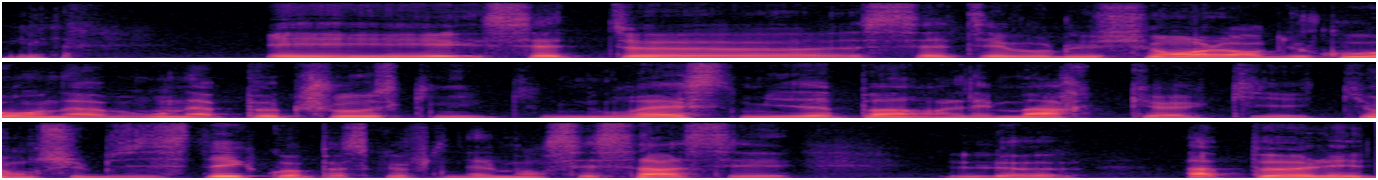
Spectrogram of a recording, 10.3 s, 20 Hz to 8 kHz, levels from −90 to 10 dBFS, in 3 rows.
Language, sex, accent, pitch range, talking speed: French, male, French, 100-125 Hz, 220 wpm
